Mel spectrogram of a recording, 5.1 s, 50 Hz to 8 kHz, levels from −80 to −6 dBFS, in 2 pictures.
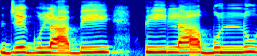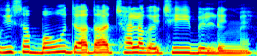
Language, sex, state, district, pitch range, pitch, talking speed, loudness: Bajjika, female, Bihar, Vaishali, 240-275 Hz, 255 Hz, 150 wpm, -14 LUFS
